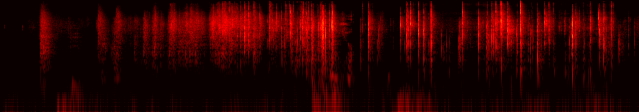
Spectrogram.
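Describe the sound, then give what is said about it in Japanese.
Crinkling and tearing of a wet hand towel packet being opened: many sharp plastic crackles and crunches in irregular bursts, with a longer rustling tear in the middle. “お手拭き。”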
